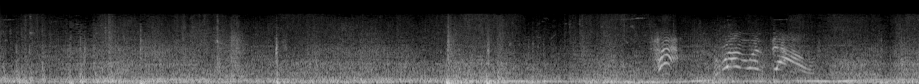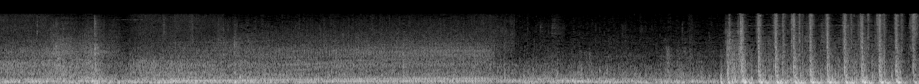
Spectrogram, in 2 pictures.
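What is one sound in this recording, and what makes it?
A heavy tank engine rumbles and whines as the vehicle drives over rough ground.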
